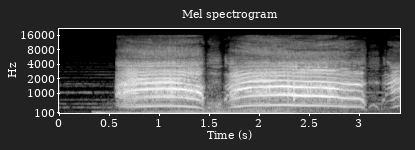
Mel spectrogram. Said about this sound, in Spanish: El grito que provino de la casa mató el romanticismo y nos puso en alerta.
